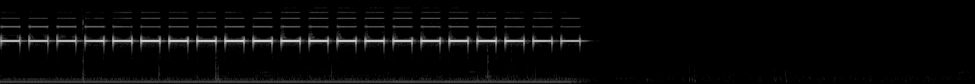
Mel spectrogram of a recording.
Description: Continuos beeping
